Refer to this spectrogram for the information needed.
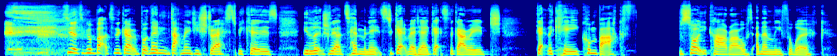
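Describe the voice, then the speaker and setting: Young scottish woman, lowish voice, chatty, giggly, teasing, podcast co-host. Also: brisk. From Scotland. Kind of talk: casual couple's podcast chat.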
